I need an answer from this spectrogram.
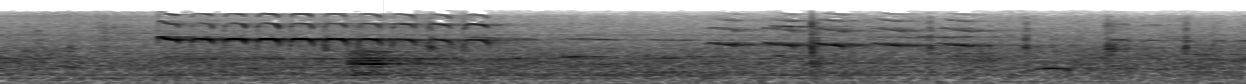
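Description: A bird calling: a fast run of about a dozen short, down-slurred whistled notes, then a softer, slower series of similar notes, over a steady background hiss.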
